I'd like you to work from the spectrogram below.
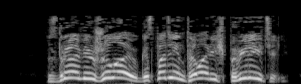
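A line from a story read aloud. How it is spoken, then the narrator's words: Barked group reply. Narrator (Russian): гаркнули они в ответ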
